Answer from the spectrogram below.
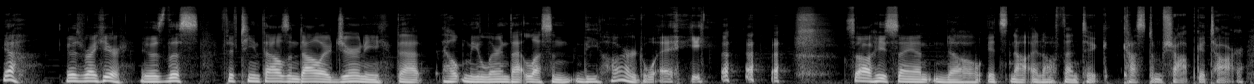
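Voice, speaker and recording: A man with a gravelly, dark voice tells a personal story as the host of his guitar channel. He sounds animated and exasperated as he retells it. The sound is dry and close. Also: medium pitch, no echo. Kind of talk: storytelling vlog.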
